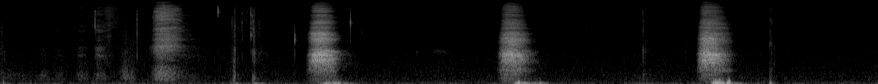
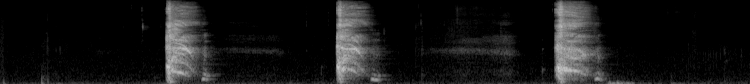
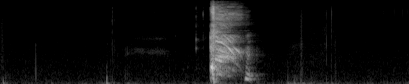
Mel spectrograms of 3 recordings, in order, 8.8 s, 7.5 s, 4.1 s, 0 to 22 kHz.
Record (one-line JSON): {"exhalation_length": "8.8 s", "exhalation_amplitude": 1615, "exhalation_signal_mean_std_ratio": 0.29, "three_cough_length": "7.5 s", "three_cough_amplitude": 16915, "three_cough_signal_mean_std_ratio": 0.26, "cough_length": "4.1 s", "cough_amplitude": 10201, "cough_signal_mean_std_ratio": 0.21, "survey_phase": "alpha (2021-03-01 to 2021-08-12)", "age": "18-44", "gender": "Female", "wearing_mask": "No", "symptom_none": true, "smoker_status": "Never smoked", "respiratory_condition_asthma": false, "respiratory_condition_other": false, "recruitment_source": "REACT", "submission_delay": "2 days", "covid_test_result": "Negative", "covid_test_method": "RT-qPCR"}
